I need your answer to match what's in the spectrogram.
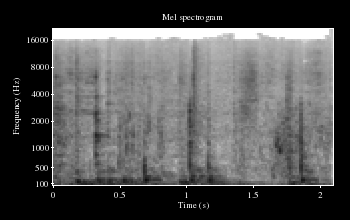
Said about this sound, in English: Oh, the boat is ready. Quickly, Master. Get into the boat, and we shall cast off. Get in, Matthew. Hurry. All right. Andrew, cast off.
